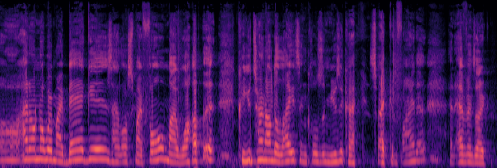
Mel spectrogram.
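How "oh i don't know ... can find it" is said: high, frantic, hysterical sobbing while talking. Retelling a girl who came to the front door, imitating hysterical crying. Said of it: "she's like hysterical crying like".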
